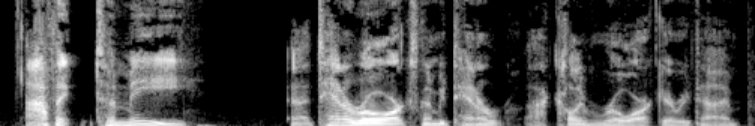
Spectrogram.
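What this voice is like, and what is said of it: Virginia Southern accent. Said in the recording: “this ridiculous accent ... Moved back to Virginia, and it returned”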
